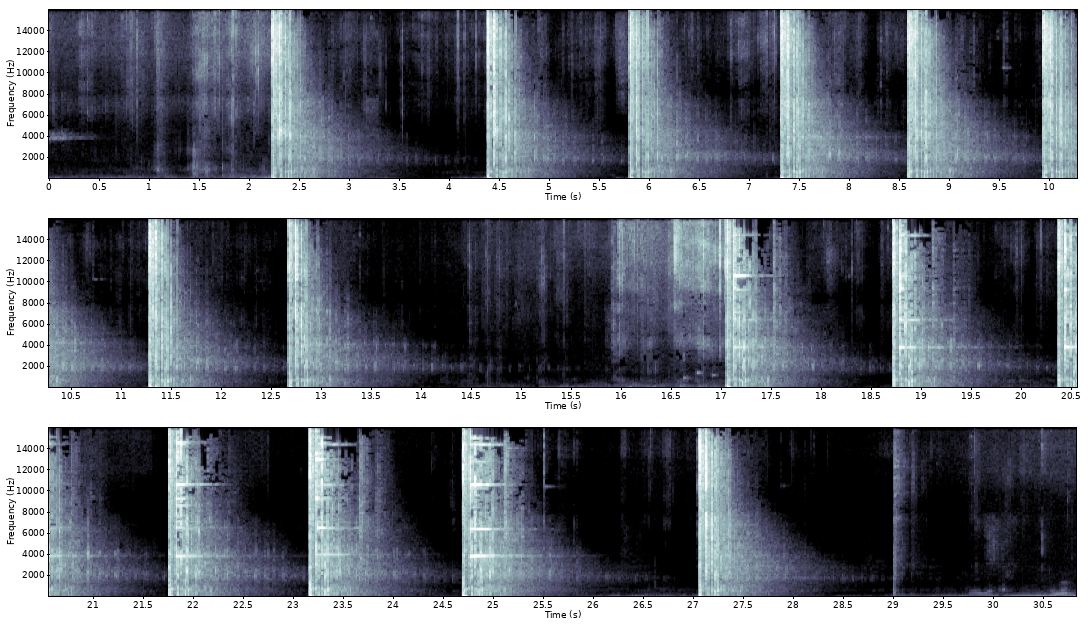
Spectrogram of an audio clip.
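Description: Pistol shots fired one at a time at a steady slow pace, about one every one and a half seconds, each with a short echo. Eight shots, a pause of about four seconds, then seven more.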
